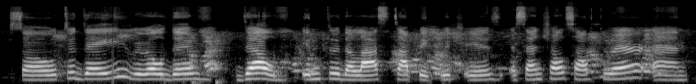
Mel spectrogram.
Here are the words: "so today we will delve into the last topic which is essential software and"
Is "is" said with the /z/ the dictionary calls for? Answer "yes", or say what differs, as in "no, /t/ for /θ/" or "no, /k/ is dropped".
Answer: yes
